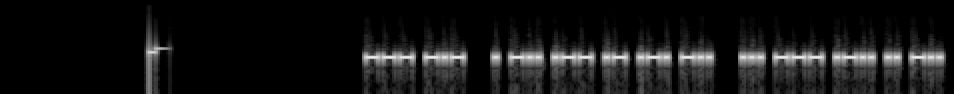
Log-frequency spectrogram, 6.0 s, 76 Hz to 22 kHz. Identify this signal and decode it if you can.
Morse code, heard as a keyed tone, about 42 wpm, 700 Hz. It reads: OK EDWARD SOLID
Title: Practice QSO - Exchange 3 - More Info - 45wpm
